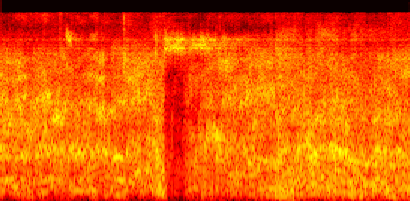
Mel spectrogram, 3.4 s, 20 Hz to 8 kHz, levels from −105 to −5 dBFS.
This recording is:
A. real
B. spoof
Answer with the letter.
B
